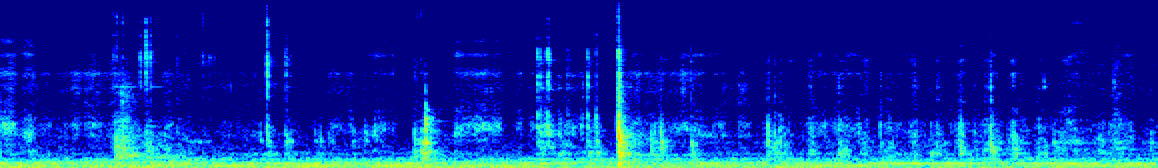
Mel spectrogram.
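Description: Scattered clicks and taps of a screwdriver and small panhead screws with lock washers being handled and driven into an LED light's mounting in a urethane landing-light housing, with one sharper knock about four and a half seconds in. A steady low hum runs underneath.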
